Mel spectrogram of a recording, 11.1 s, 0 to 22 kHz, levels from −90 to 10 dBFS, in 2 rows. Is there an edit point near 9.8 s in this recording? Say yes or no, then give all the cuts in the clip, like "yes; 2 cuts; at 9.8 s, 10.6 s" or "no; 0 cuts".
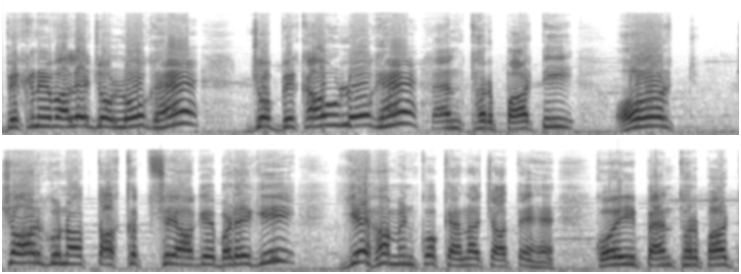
yes; 2 cuts; at 3.2 s, 9.8 s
